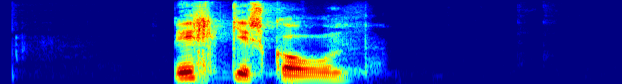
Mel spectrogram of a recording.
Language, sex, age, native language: Icelandic, male, 40-49, Icelandic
